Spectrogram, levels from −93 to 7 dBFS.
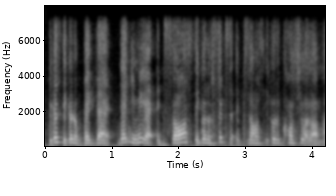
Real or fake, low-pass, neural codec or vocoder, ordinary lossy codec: fake; 7.2 kHz; codec, 16 kHz, 2 kbps, FreqCodec, smaller model; none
